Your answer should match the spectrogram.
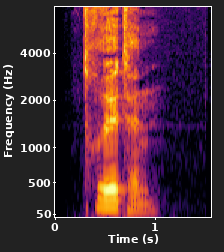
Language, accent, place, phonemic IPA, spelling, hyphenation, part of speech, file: German, Germany, Berlin, /ˈtʁøːtn̩/, tröten, trö‧ten, verb, De-tröten.ogg
- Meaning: to play a wind instrument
